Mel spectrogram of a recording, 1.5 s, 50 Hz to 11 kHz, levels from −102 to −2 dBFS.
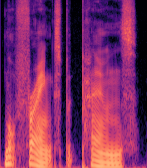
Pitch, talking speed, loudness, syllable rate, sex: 100 Hz, 165 wpm, -20 LUFS, 3.1 syllables/s, male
